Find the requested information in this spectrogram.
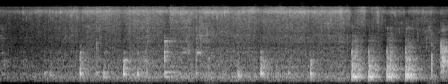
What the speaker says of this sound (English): And we'll get our hamburger in the pot.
